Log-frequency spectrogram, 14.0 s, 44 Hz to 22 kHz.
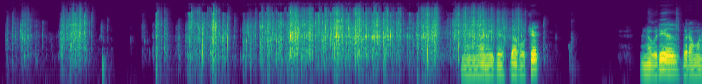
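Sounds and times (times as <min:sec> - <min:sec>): crinkling and rustling: 0:00.1 - 0:02.2, 0:02.8 - 0:10.9.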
